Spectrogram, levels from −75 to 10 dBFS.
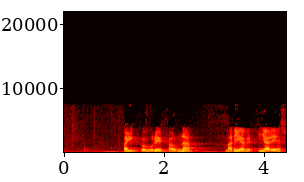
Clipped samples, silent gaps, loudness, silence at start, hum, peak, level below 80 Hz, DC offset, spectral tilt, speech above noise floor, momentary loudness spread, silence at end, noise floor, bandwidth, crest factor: under 0.1%; none; -23 LUFS; 0 s; none; -8 dBFS; -42 dBFS; under 0.1%; -3.5 dB/octave; 21 dB; 22 LU; 0 s; -43 dBFS; 8 kHz; 16 dB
